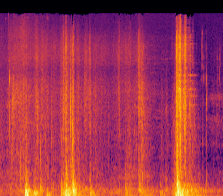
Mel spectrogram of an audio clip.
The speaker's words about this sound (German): Typisch Mann. Rennt raus und knallt Türen zu.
